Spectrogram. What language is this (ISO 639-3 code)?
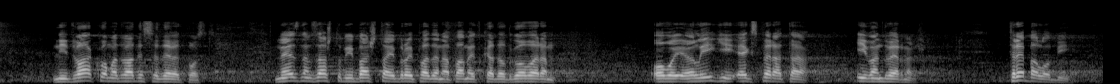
srp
